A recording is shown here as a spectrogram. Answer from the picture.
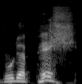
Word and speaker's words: Budapest: Hungary uh and to the wonderful city of Buddha Pesh as they pronounce it over here and it was actually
